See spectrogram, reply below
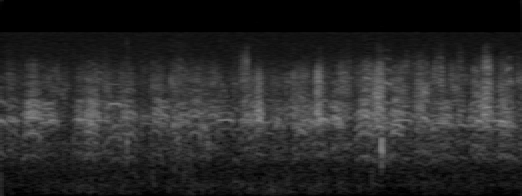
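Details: A flock of barnacle geese near Stadil gives a dense, overlapping chorus of short, yapping honks, several each second, with no clear pause between calls.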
